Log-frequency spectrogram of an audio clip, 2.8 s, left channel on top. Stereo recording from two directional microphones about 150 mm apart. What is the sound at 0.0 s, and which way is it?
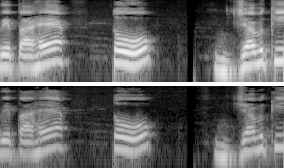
Speech, 35° left (ahead or behind).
